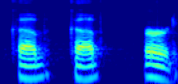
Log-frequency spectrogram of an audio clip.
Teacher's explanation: So the P is silent. Cubard. Use the sound like burger.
